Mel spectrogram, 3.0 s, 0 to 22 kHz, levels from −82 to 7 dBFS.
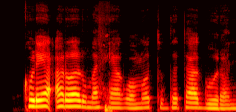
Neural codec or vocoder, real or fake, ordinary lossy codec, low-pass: codec, 44.1 kHz, 3.4 kbps, Pupu-Codec; fake; none; none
